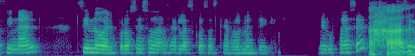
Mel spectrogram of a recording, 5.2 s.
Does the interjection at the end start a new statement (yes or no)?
yes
